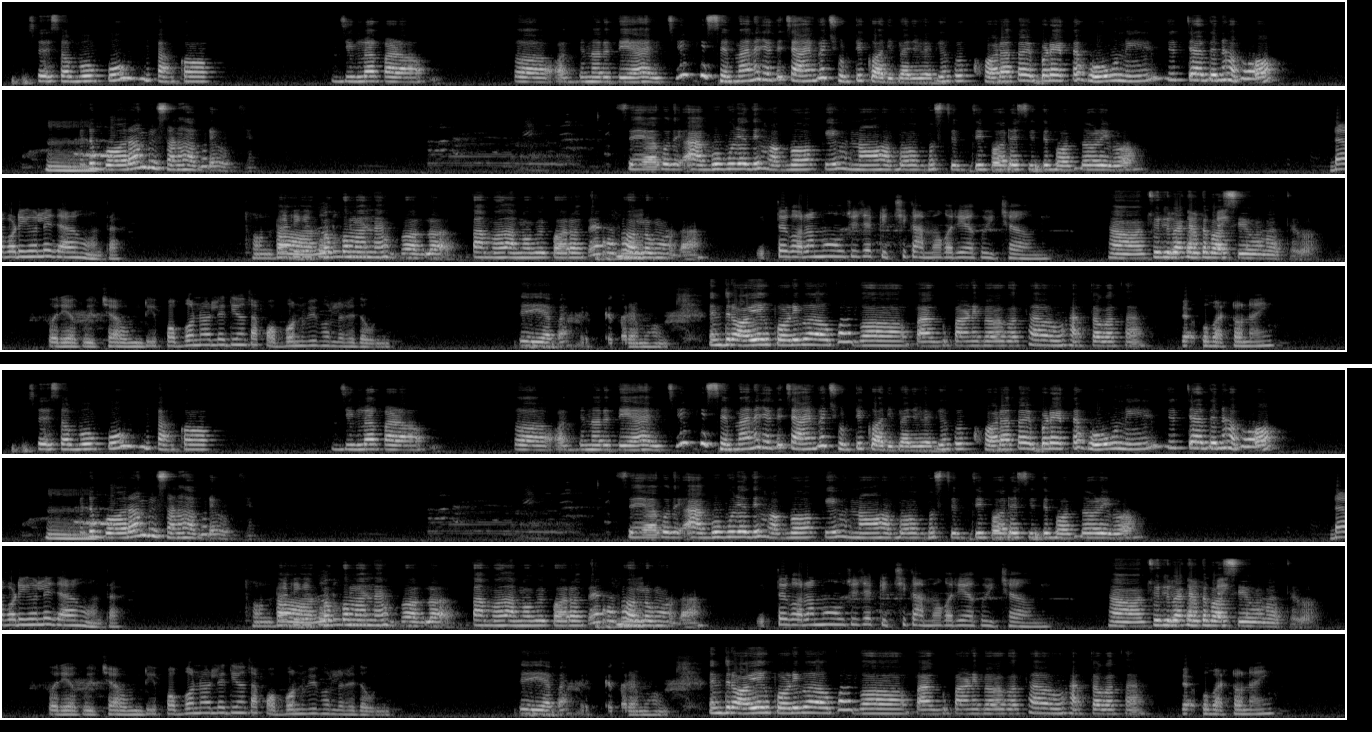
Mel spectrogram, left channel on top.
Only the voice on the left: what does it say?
ହୁଁ
ହ <inaudible>
ପଡ଼ିଗଲେ ଯାଆ ହୁଅନ୍ତା। ଥଣ୍ଡା
ଟିକେ ପଡୁନି
ଆଉ
ହୁଁ
ଏତେ ଗରମ ହଉଚି ଯେ କିଛି କାମ କରିବାକୁ ଇଚ୍ଛା ହଉନି।
ଯୋଉ
କାମଟା
ଇଚ୍ଛା
କରିବାକୁ ଇଚ୍ଛା ହଉନି ଟିକେ ପବନ ହେଲେ ଦିଅନ୍ତା ପବନ ବି ଭଲରେ ଦଉନି।
ଏତେ ଗରମ ହଉଛି
କୁ ବାଟ ନାଇଁ।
